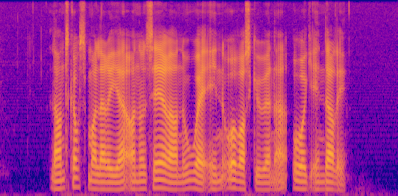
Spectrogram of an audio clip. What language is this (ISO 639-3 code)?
nor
